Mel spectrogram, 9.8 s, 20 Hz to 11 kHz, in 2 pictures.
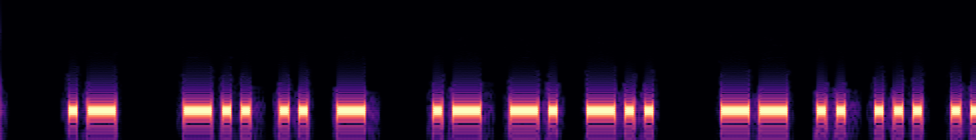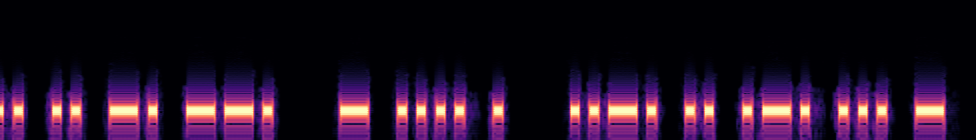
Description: Morse code, heard as a keyed tone, about 25 wpm, 600 Hz. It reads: A DIT AND MISSING THE FIRST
